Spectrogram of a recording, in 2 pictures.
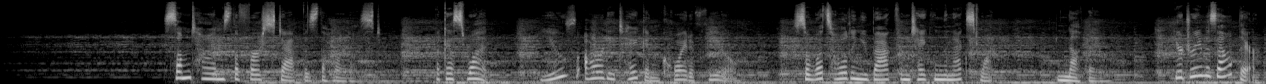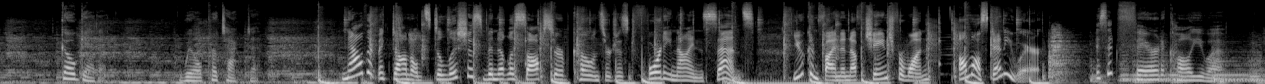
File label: Voiceover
